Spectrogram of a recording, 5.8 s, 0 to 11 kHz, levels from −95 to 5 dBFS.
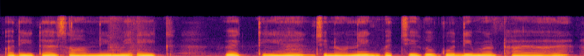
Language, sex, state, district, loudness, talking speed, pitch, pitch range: Hindi, female, Jharkhand, Deoghar, -13 LUFS, 145 wpm, 210 Hz, 200-215 Hz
